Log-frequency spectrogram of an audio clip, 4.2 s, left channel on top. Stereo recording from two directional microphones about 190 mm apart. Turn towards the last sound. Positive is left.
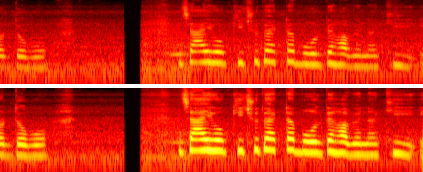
turn(degrees=-35)  # may be behind; listen again after turning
